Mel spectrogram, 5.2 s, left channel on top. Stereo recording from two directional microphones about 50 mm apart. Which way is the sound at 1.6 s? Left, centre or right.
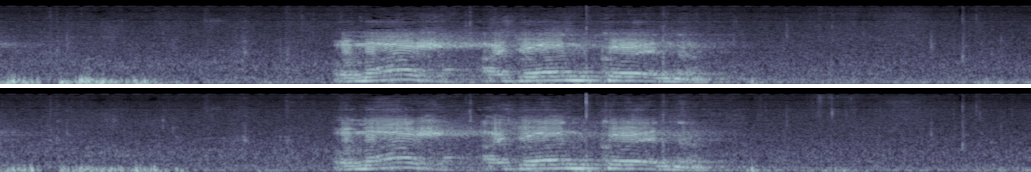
Right.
